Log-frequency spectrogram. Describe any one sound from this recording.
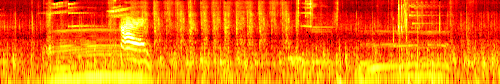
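A cow moos loudly.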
